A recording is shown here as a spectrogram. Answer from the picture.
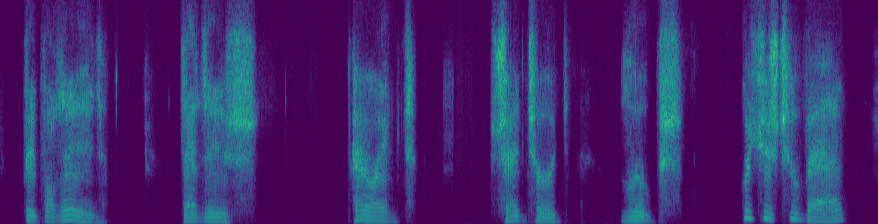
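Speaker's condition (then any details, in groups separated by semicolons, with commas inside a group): Spinal muscular atrophy, congenital; progressive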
